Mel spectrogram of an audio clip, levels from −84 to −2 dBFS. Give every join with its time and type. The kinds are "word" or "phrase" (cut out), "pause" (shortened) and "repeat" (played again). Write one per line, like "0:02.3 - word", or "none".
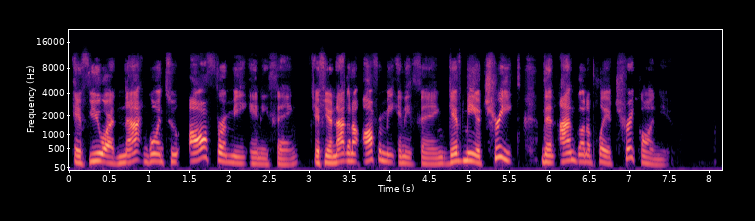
0:03.0 - pause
